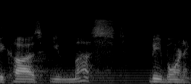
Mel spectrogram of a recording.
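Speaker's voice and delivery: mock solemn, grave, low and quiet delivery. Speaker retelling a preacher's answer to someone questioning him, retelling in a grave voice. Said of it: "in a grave voice he said".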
